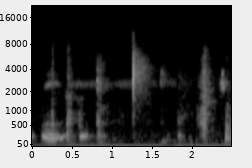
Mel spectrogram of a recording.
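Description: Near silence with faint, indistinct room sounds and a single sharp click a little over a second in.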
